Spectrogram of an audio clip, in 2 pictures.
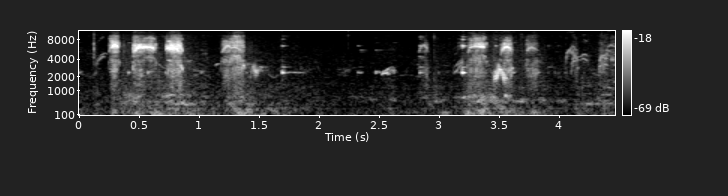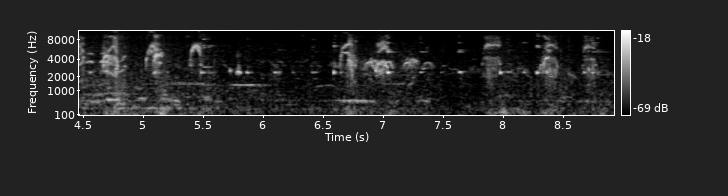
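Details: Large woodshrike at a nest crowded with many chicks, giving bursts of thin, high chirps and squeaky notes with short whistled tones between, fairly faint against a quiet background.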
